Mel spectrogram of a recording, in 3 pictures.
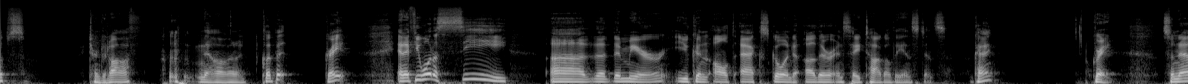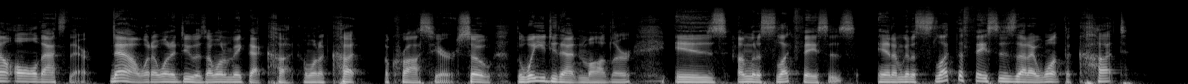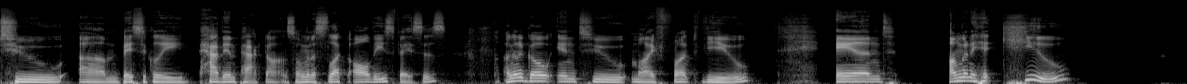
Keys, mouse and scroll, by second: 0.0 alt+x, 1.2 click, 2.0 alt+click, 6.2 alt+x, 7.5 click, 8.2 alt+click, 10.4 alt+click, 11.4 alt+click, 12.2 alt+click, 12.8 alt+middle click, 13.1-13.6 alt+scroll up 1, 19.1 click, 20.0 alt+click, 23.6 alt+click, 26.9 alt+click, 28.1 space, 28.3 3, 34.4 w.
